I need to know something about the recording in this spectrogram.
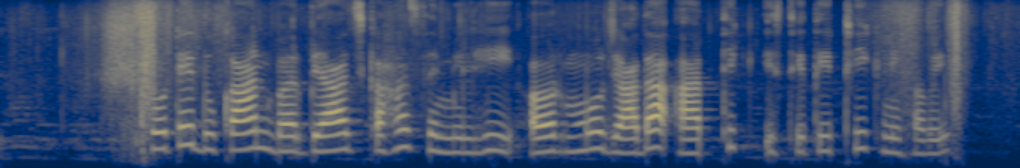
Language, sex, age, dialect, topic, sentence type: Chhattisgarhi, female, 18-24, Northern/Bhandar, banking, question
